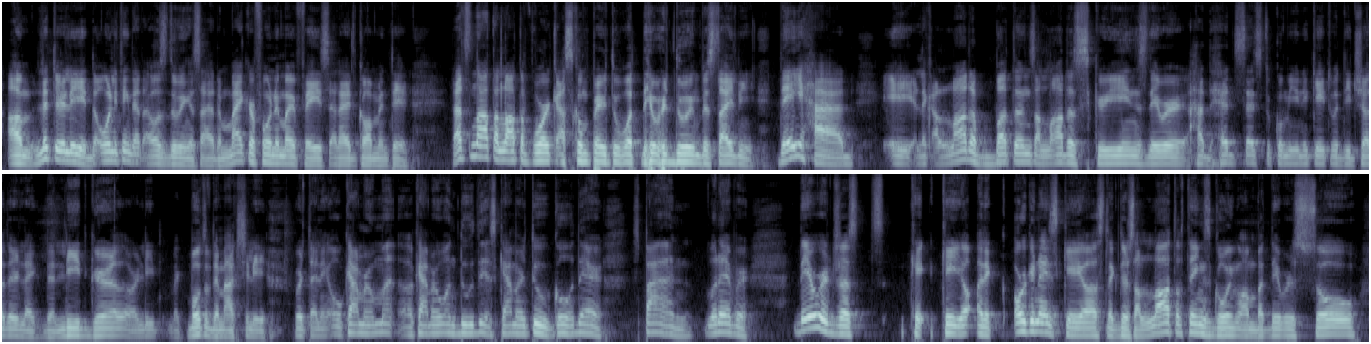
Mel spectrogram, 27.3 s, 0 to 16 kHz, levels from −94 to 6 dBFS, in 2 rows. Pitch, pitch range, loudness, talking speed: 120 Hz, 110-140 Hz, -25 LUFS, 225 wpm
